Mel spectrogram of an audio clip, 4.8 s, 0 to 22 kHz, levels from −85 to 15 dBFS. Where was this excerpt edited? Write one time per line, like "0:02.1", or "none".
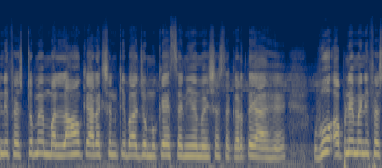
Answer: none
